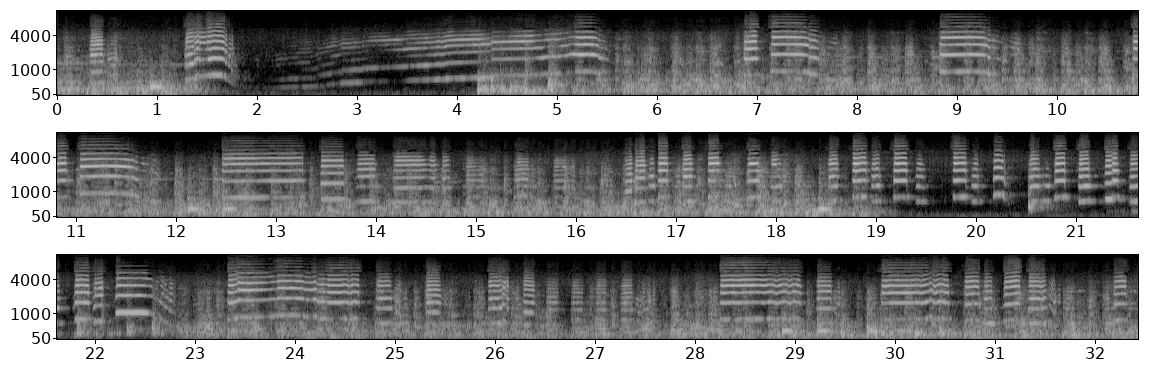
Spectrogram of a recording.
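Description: Early jazz band record with a trumpet playing the lead over the band. About two seconds in the sound drops briefly and the trumpet climbs in a long rising run. Around twenty seconds in the band nearly falls away for a couple of seconds and only a few short notes sound.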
